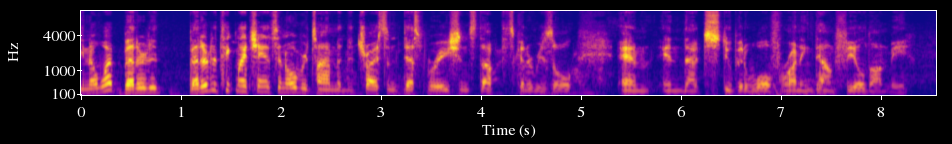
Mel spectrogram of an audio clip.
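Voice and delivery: normal talking voice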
